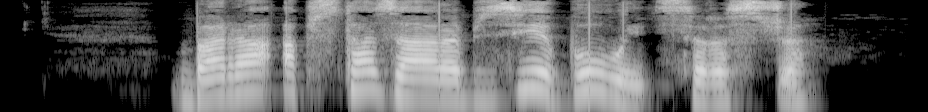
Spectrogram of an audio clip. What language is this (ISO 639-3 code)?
abk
